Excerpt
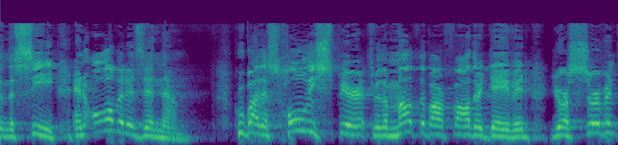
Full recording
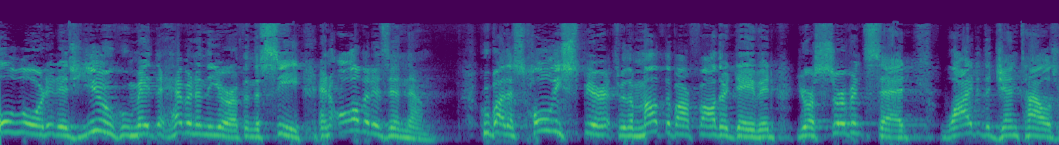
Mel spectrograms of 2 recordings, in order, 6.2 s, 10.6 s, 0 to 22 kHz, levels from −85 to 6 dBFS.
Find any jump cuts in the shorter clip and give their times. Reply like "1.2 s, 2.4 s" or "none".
none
